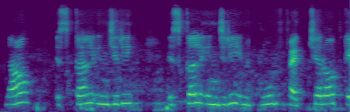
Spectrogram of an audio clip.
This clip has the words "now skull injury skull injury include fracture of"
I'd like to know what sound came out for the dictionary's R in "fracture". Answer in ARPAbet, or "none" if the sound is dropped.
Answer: none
